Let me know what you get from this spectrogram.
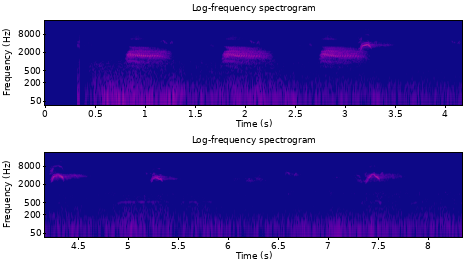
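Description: A crow cawing faintly three times, about a second apart, followed by small birds chirping in short high notes.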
